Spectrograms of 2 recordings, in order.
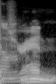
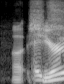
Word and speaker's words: Sheeran: I also got to see a Sharan in the same concert. Sorry, what did you How did you just pronounce that? Sharan, I'm I know it's not how you say it, but Sharon.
